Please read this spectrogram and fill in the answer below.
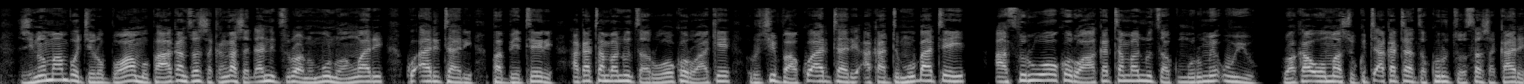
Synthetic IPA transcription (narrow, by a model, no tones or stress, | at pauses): ʐino̞mambo̞d͡ʒe̞ɾo̞bʱo̞amupaːk̬anzwaʐakaŋɡaʐaɗanid͡zirwano̞mun̤uwamwaɾikuʔaɾitaɾipabʱe̞te̞ɾiakatambanud͡zaɾuo̞ko̞rwake̞rut͡ʃib͡vakuaɾitaɾiʔakatimuɓate̞ːi | asiɾuo̞ko̞rwaːkatambanud͡zakumuɾume̞ʔuju | rwakao̞maʐo̞kutiakatad͡zakuɾud͡zo̞saʐakaːɾe̞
